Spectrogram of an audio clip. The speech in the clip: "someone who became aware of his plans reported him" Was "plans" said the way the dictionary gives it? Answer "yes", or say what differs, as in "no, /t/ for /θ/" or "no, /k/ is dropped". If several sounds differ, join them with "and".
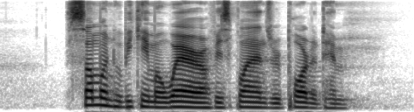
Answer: yes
